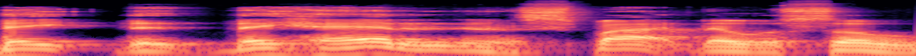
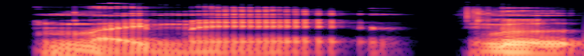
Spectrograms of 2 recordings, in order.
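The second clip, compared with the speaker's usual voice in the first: normal talking voice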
